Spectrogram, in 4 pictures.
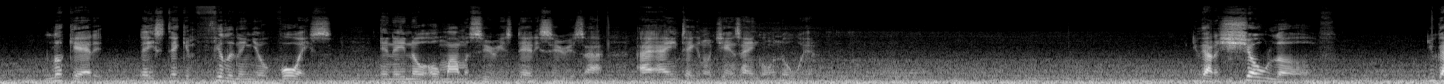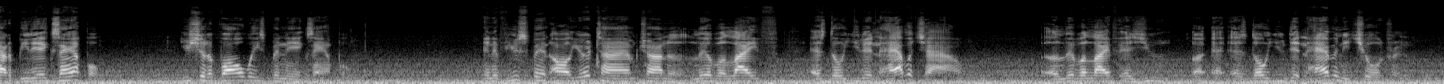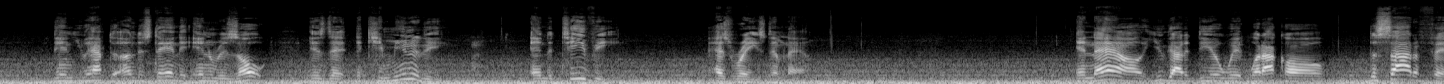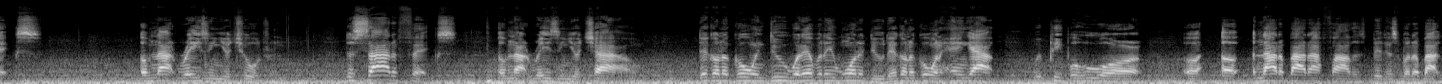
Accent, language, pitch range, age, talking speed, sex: American, English, 105-145 Hz, 30-49, 160 wpm, male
